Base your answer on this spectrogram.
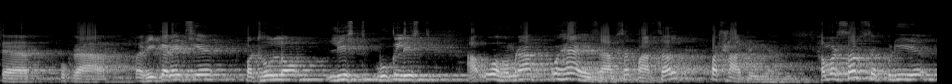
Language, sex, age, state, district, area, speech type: Maithili, male, 60+, Bihar, Madhubani, urban, spontaneous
